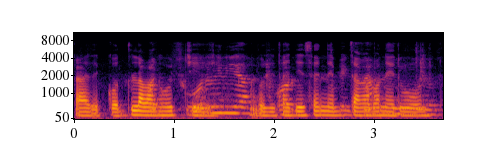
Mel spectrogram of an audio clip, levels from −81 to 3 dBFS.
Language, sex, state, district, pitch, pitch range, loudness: Chakma, female, Tripura, Dhalai, 155 Hz, 150-165 Hz, -19 LUFS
